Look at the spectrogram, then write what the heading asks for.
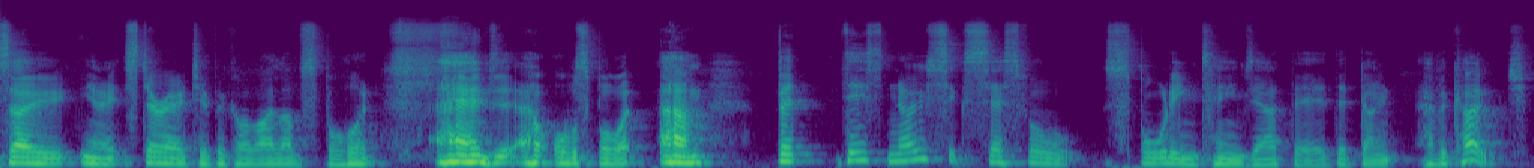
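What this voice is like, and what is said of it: Australian accent. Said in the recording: “you can tell I'm Australian from the accent.”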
